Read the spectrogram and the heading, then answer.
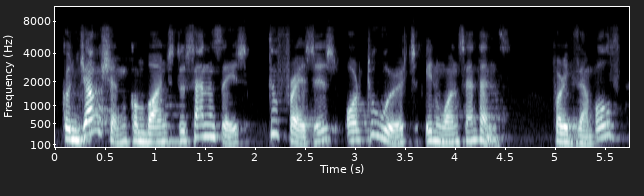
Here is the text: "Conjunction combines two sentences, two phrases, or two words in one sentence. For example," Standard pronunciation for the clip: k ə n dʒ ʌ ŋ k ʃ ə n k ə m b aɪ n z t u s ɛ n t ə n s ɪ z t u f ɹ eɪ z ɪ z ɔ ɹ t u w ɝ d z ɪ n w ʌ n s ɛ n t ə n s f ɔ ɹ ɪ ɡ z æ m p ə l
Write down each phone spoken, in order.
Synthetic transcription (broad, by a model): k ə n dʒ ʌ ŋ k ʃ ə n k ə m b aɪ n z t u s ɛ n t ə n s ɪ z t u f ɹ eɪ z ɪ z ɔ ɹ t u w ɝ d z ɪ n w ʌ n s ɛ n t ə n s f ɔ ɹ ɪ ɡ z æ m p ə l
